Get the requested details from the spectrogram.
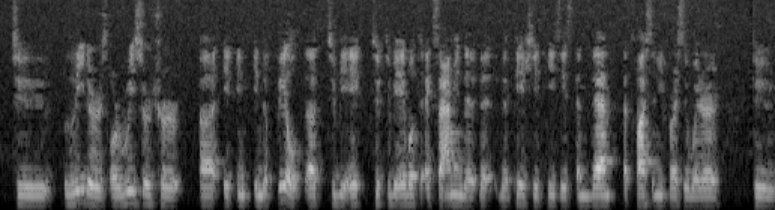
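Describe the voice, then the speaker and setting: The man's intonation stays monotone and flat. He talks at a moderate pace with medium pitch. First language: not English. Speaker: scientist and entrepreneur. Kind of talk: interview. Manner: halting, many repetitions.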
